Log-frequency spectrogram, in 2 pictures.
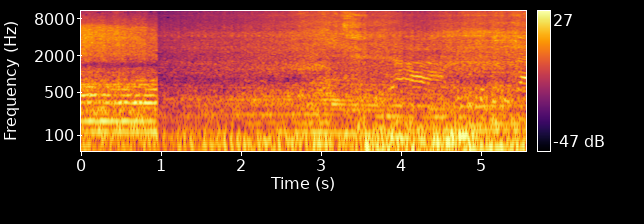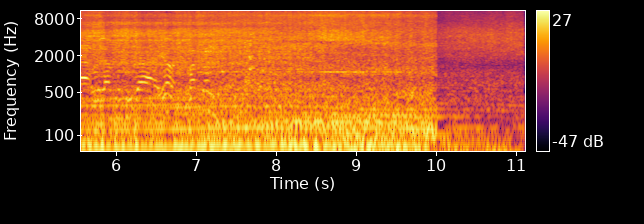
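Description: Traffic passes on a road.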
